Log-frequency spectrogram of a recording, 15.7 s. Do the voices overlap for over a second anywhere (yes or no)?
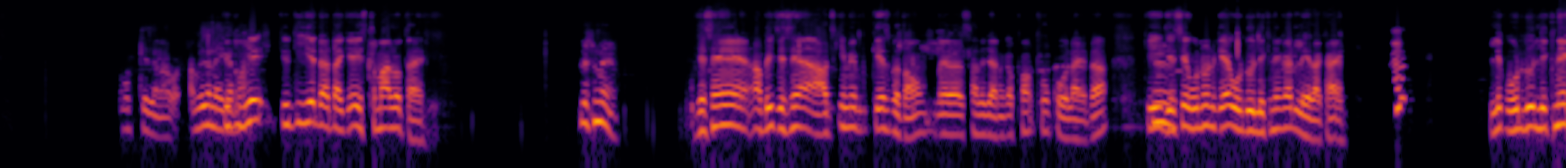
no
